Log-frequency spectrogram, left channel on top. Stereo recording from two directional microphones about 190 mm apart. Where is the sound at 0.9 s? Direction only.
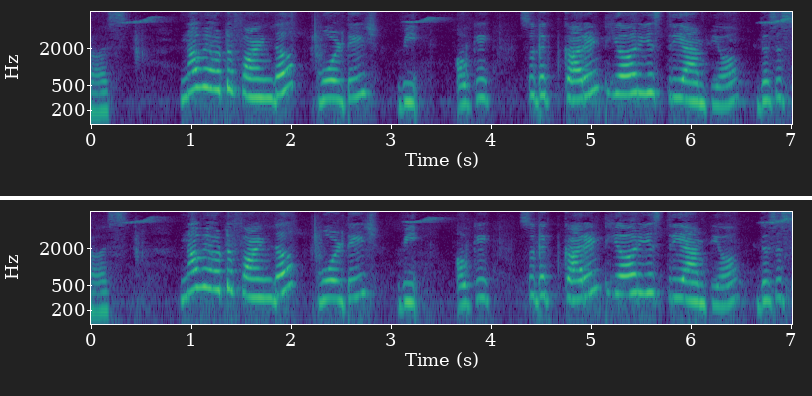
15° left (ahead or behind).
